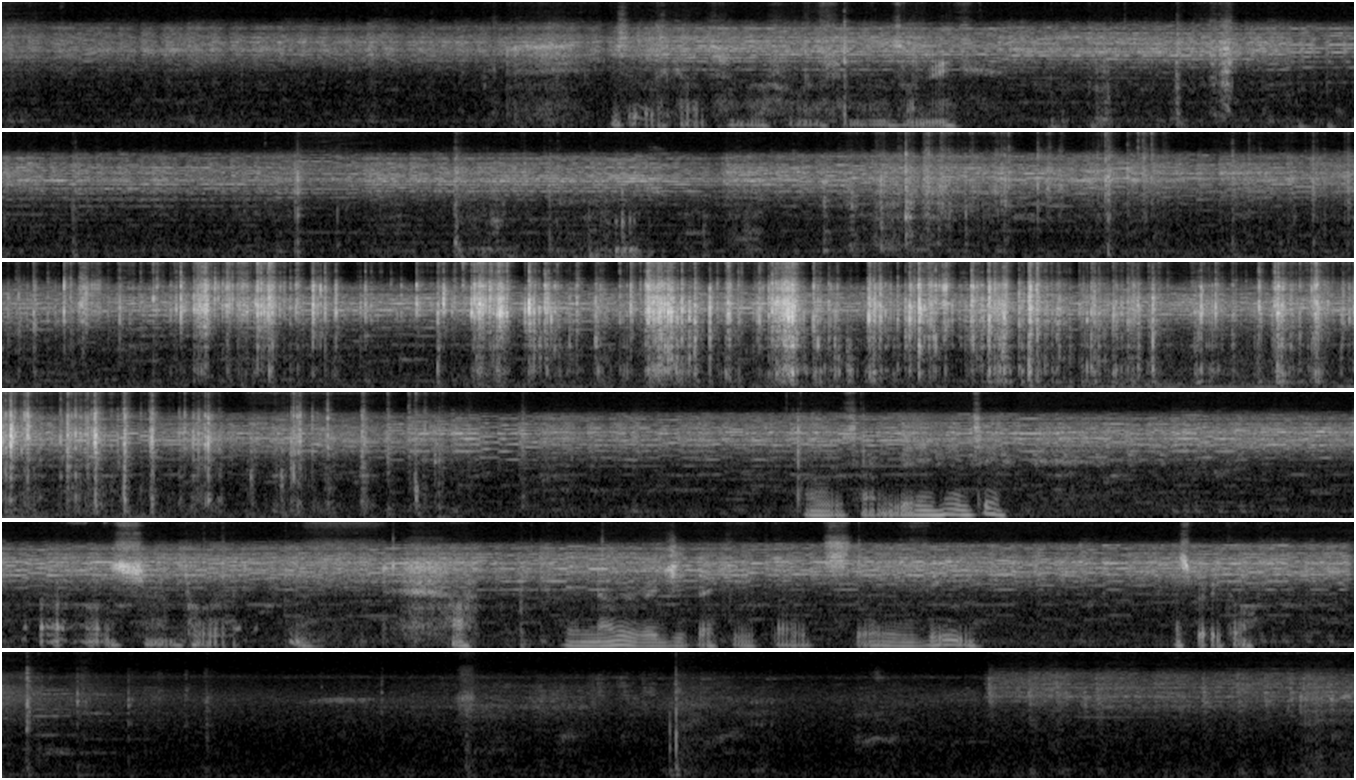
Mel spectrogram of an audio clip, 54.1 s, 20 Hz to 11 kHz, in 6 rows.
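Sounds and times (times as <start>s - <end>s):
background music: 0.0s - 45.6s, 51.4s - 54.0s
plastic wrapper crinkling: 14.6s - 30.0s.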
